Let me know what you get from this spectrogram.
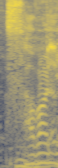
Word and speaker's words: Sauvignon: Cabernet Sauvignon. Is that how you say that? Sauvignon. – That's how you say it.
